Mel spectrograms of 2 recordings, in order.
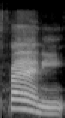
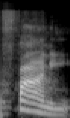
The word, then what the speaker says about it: Fani: the Fulton County DA which is Fanny or fny as she uh uh pronounces it and her Deputy Nathan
